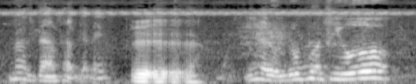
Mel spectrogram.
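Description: An elderly woman crying as she speaks, her voice breaking into wavering, sobbing wails in three bursts, the longest near the end. A steady high-pitched cricket trill sounds underneath.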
